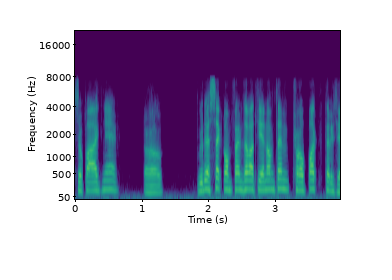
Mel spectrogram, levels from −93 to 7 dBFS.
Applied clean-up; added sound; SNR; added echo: neural diffusion model UNIVERSE++.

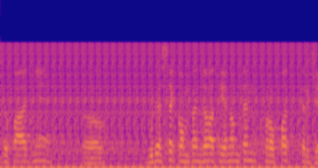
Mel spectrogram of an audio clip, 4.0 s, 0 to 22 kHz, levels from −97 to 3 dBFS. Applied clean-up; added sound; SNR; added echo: none; Gunshot, gunfire; 1 dB; none.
